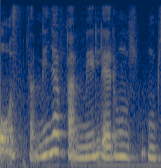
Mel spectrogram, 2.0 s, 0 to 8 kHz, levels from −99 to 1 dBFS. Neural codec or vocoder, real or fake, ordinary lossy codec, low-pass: none; real; none; 7.2 kHz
